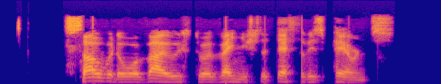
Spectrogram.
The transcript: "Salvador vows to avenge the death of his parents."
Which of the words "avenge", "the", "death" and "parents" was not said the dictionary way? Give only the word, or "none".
avenge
